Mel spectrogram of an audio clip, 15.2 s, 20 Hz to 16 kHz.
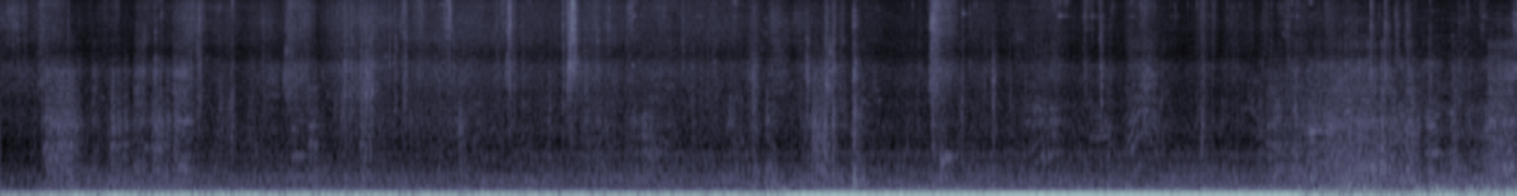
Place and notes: Zhongshan 3rd Rd., Puli Township - Inside the bus
Inside the bus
